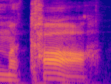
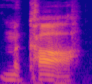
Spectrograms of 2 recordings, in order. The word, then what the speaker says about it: macaw: So we have the crow and the macaw. Okay, so the stress is at the very end. Macaw.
